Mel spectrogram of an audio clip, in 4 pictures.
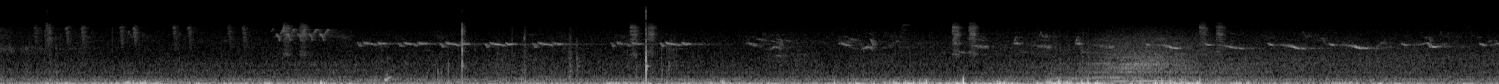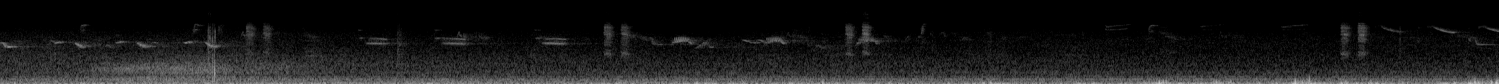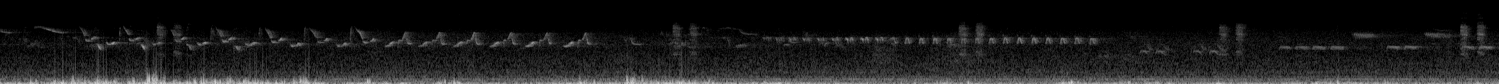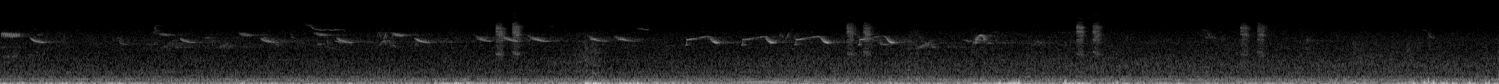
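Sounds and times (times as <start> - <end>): steady low rumble: 0.0 - 59.9
birds chirping high notes: 0.7 - 25.4.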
